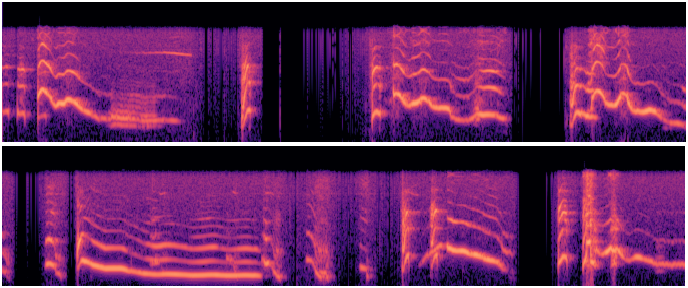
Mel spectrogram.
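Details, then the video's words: Singing and talking dog named Ireland: wavering, harmonic howls bend up and down, one long phrase falling into a low sustained note, separated by brief silences. "Ireland the Singing/Talking DOG"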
